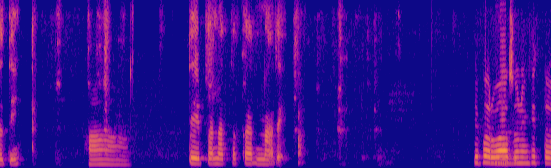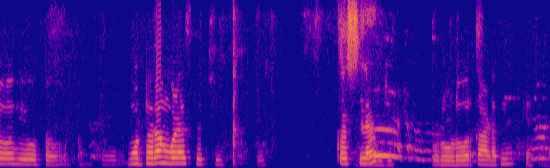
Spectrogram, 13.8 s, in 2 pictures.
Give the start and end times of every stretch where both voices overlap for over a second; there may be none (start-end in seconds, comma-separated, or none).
none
